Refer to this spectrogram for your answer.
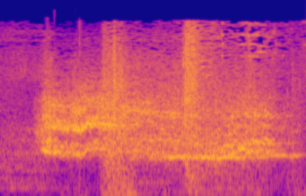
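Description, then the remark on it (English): A loud, sustained tire skid from the car crash in the death scene of the film Meet Joe Black screeches for nearly three seconds, a high squealing tone wavering over engine rumble, with a brief impact-like burst midway; no voices. “See, that's the sound of the car crash.”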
